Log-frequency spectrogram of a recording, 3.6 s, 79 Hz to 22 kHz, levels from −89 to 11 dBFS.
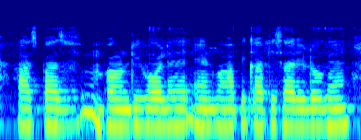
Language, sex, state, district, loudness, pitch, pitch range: Hindi, male, Bihar, Sitamarhi, -33 LUFS, 140 Hz, 140-145 Hz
